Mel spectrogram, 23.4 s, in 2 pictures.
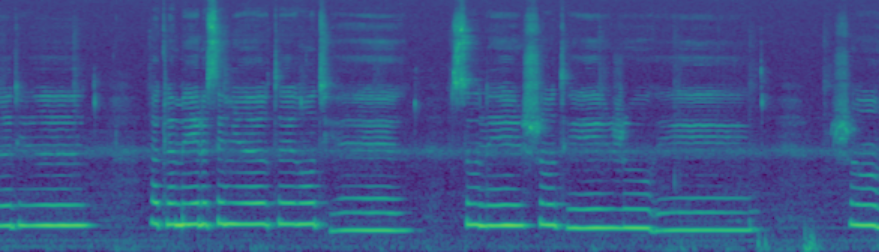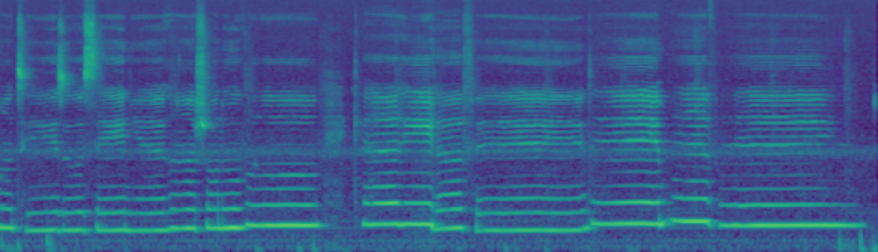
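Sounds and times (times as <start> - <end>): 
tenor singing a psalm: 0.0 - 23.4.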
